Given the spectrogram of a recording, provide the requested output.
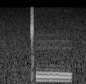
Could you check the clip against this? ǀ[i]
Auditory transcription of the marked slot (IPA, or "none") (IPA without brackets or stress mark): e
